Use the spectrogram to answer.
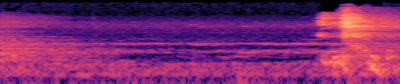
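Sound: a person sneezing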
